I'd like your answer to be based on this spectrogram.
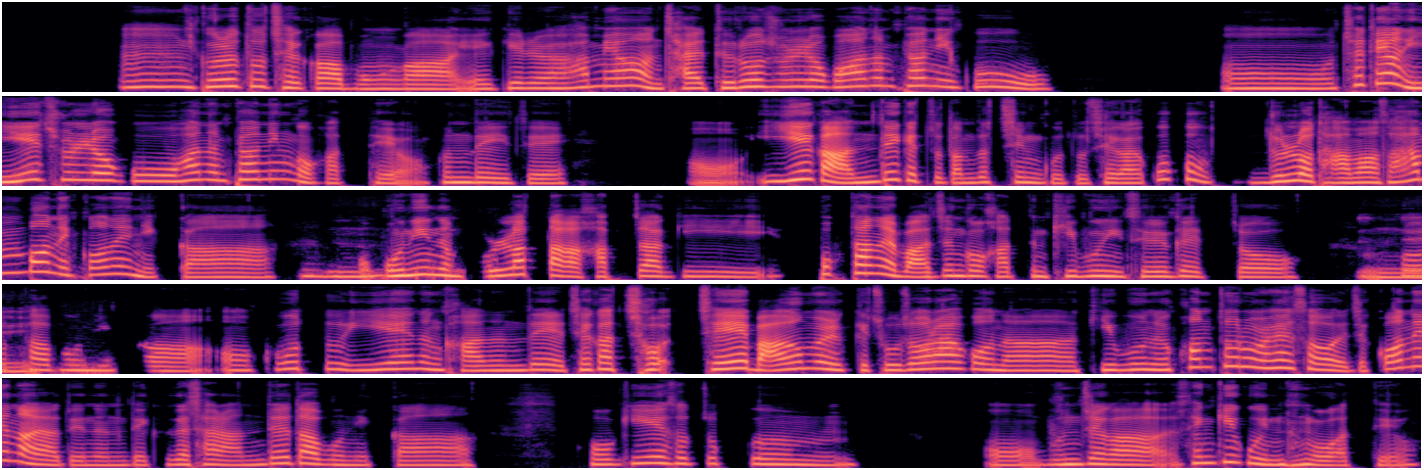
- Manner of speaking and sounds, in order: "주려고" said as "줄려고"; "주려고" said as "줄려고"; other background noise; laughing while speaking: "있는 것"
- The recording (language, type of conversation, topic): Korean, advice, 파트너에게 내 감정을 더 잘 표현하려면 어떻게 시작하면 좋을까요?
